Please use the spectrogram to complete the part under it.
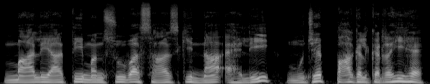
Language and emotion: Urdu, angry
